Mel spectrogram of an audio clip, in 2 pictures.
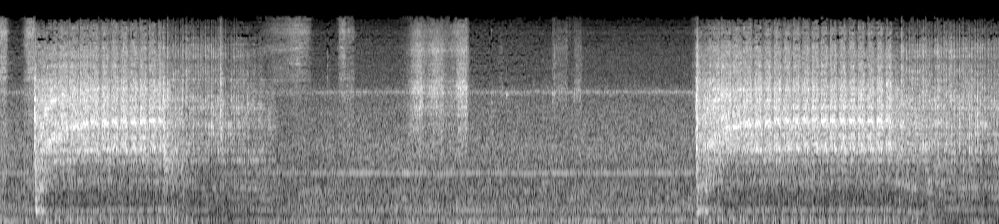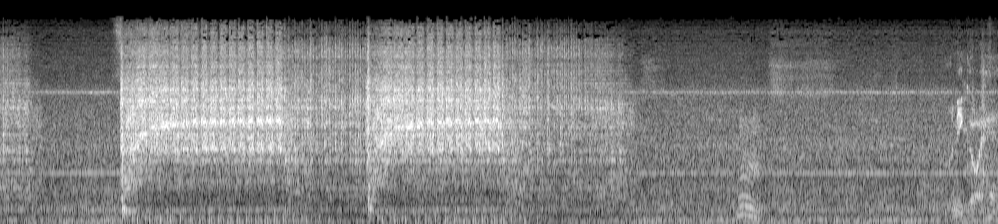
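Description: A Craftsman snow blower's engine with starting trouble runs loud and close, its steady roar surging into higher revs in repeated bursts.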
